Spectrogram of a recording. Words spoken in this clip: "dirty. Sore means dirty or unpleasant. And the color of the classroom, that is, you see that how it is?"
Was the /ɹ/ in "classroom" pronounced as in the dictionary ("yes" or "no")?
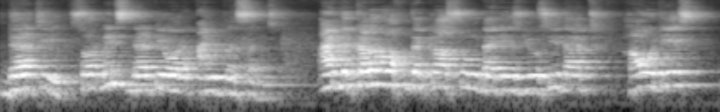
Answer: no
